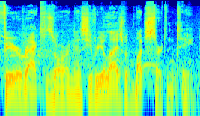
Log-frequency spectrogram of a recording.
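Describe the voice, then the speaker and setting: A man's voice: low voice, measured pace, background noise. A man narrating a scripted fantasy adventure as a dramatic storyteller. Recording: music bed under narration. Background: music.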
